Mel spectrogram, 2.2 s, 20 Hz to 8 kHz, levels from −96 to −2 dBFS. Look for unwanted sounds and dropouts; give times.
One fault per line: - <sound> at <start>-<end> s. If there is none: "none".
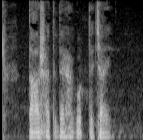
none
